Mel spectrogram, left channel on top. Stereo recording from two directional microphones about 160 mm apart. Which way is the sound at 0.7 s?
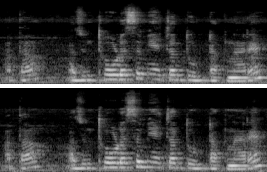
15° right (ahead or behind).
